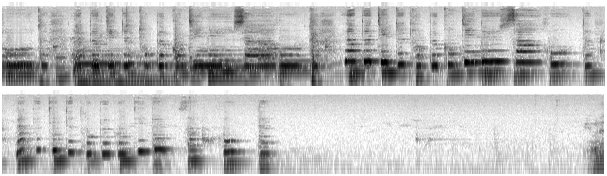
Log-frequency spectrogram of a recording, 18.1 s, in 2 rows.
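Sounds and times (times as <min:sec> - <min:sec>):
person singing: 0:00.0 - 0:13.2
guitar: 0:00.0 - 0:13.4.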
